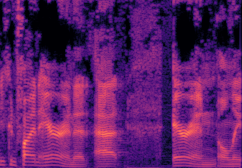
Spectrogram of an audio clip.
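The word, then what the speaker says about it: Exrin: And you can find Aaron at Aaron, only it's spelled E X R I N, but the X is silent.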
